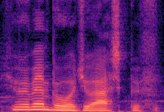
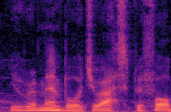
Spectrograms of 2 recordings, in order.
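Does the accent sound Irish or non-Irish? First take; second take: Irish; non-Irish. First: The line slides into an Irish accent. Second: The line is said without an Irish accent. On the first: The speaker calls it wrong. "It keeps sliding into Irish" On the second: The speaker calls it right.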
